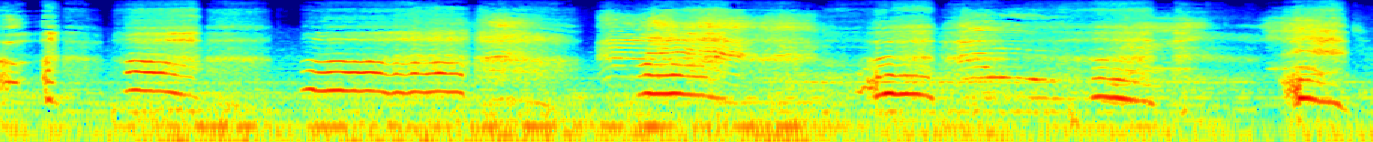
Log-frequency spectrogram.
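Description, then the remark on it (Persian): A newborn baby girl, just born, cries in a string of short, strained wails broken by gasping breaths, fairly loud throughout, with no talking. “بچه داره به دنیا میاد. پتو رو بیار.”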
